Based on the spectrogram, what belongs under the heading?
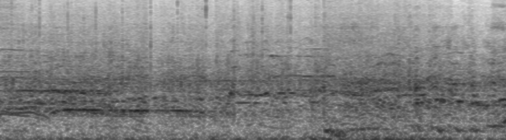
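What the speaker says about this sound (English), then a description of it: "Give them a round of applause." A cruise ship audience on the Carnival Sunshine gives honeymooners a round of applause, a dense, steady wash of many hands with crowd chatter and a few cheers mixed in, loud and continuous throughout.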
